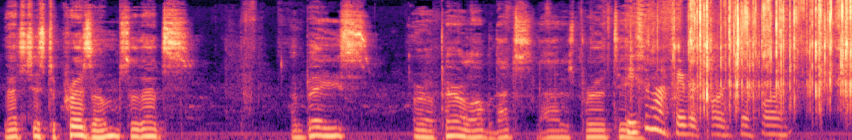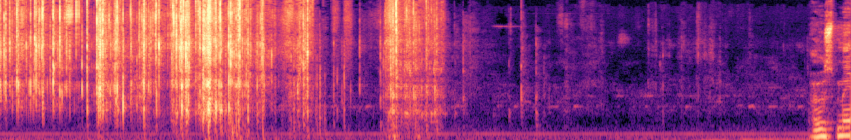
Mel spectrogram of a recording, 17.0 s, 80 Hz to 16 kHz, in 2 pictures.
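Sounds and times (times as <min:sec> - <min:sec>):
plastic wrapper crinkling and tearing: 0:06.3 - 0:13.2.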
